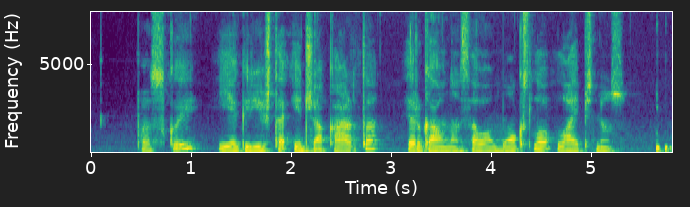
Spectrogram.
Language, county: Lithuanian, Kaunas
